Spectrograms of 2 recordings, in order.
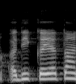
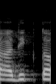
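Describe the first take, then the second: First: अधिकयता with extra "ya"; wrong form demo. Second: अधिकता with no "ya"; correct form demo. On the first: Teacher shows the mistake, अधिकयता with an extra syllable. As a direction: say अधिकयता as "a-dhi-ka-ya-taa". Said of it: "नहीं होता". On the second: Teacher corrects it, अधिकता with k straight into taa. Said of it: "होता है". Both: Shown as a demonstration.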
